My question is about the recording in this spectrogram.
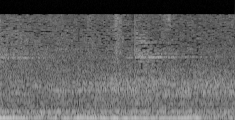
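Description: Steady low hum with a faint background noise: room tone.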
